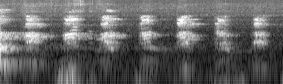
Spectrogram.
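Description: Short, quiet vocal bursts repeating about twice a second in a steady rhythm.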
